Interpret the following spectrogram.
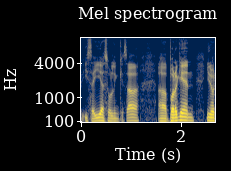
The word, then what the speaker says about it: Isaias: my real name because isaas isn't actually how you say my name at all uh if I write the whole name out it's actually uh more along the lines of isay uh but again you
